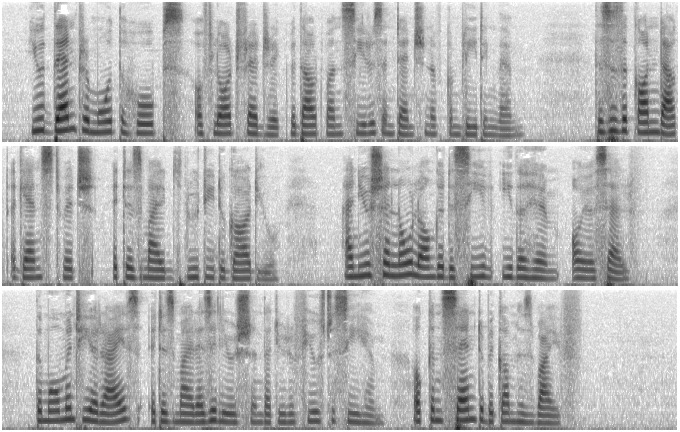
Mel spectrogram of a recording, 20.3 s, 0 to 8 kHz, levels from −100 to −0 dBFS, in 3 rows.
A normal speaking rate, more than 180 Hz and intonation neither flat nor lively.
Yes: average, 170 wpm; high, 190 Hz; average, 3.2 semitones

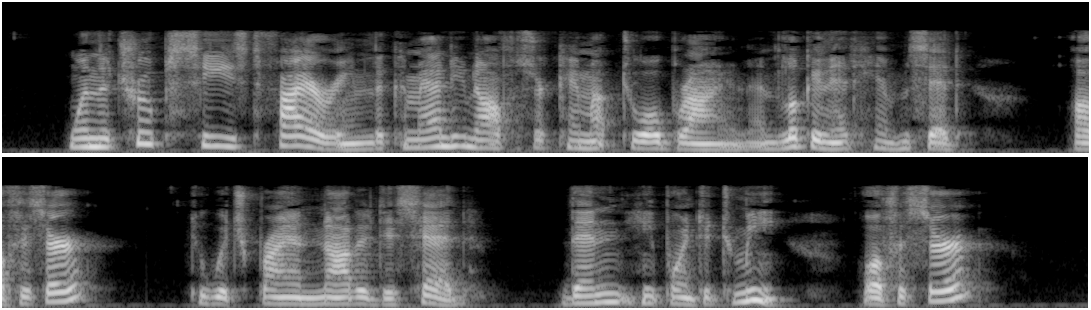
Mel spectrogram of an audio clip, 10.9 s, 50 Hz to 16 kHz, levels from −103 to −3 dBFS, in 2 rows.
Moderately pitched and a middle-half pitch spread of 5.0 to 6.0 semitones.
Yes: medium, 175 Hz; wide, 5.4 semitones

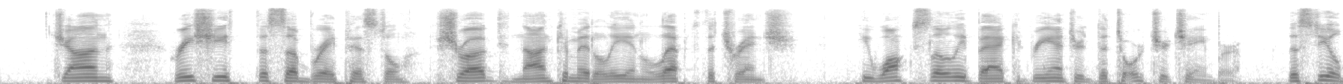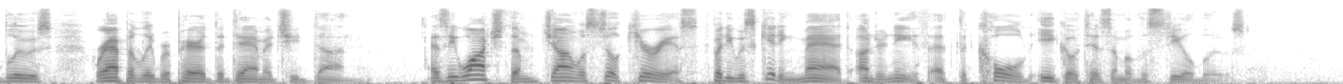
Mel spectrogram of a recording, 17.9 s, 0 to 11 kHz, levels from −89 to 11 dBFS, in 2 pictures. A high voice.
No: low, 115 Hz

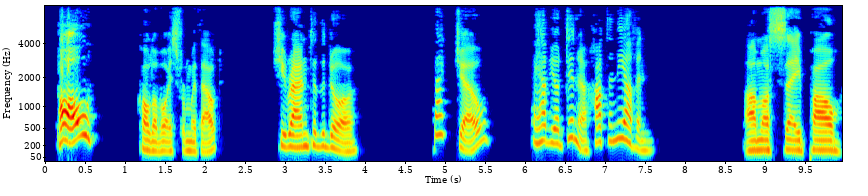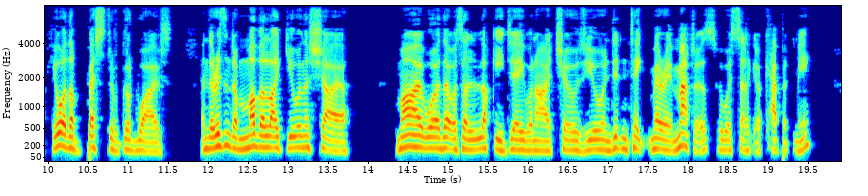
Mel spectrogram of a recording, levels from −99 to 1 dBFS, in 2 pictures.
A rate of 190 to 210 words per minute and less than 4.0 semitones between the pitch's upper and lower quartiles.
No: average, 195 wpm; average, 4.7 semitones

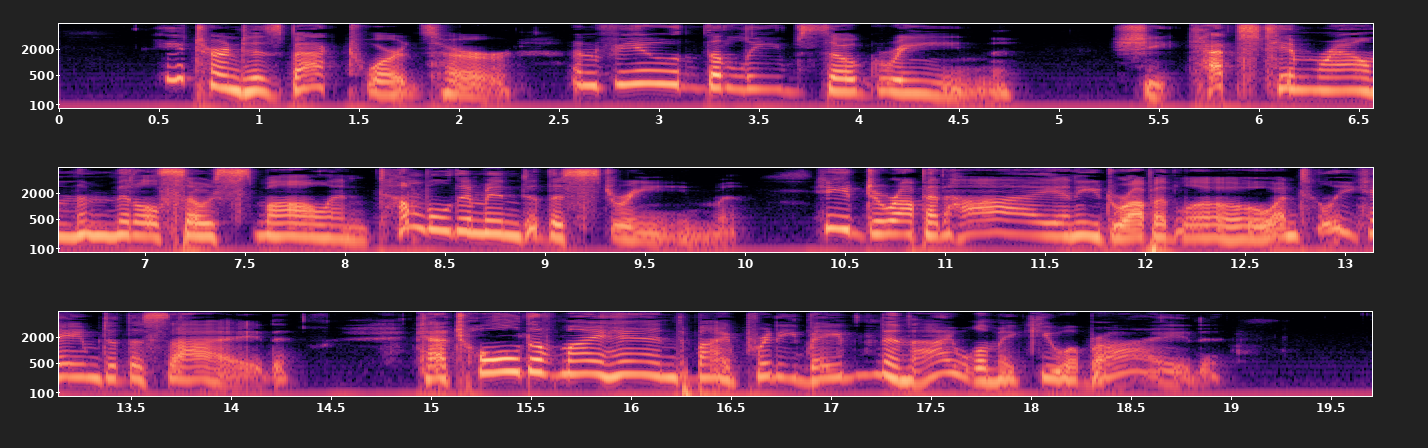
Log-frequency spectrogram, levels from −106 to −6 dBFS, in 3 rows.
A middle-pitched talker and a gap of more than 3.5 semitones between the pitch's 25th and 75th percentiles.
No: high, 220 Hz; average, 4.1 semitones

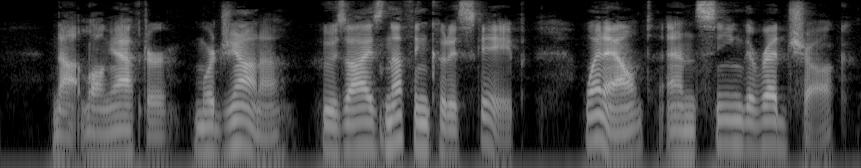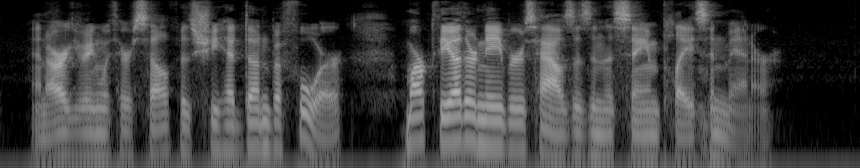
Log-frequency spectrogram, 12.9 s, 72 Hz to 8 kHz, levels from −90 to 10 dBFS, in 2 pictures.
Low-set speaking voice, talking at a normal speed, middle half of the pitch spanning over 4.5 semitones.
Yes: low, 115 Hz; average, 165 wpm; wide, 5.4 semitones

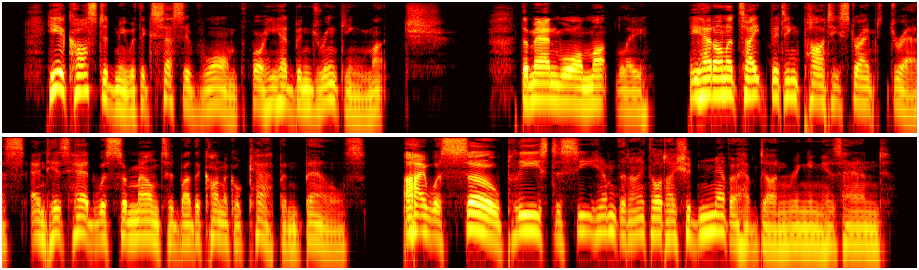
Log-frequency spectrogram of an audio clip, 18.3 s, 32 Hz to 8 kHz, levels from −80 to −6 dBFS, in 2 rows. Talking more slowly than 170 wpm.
No: average, 175 wpm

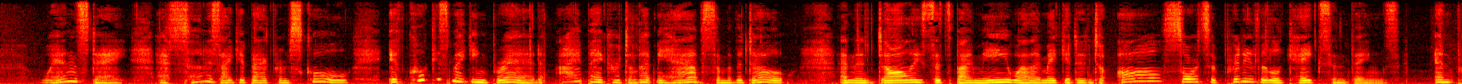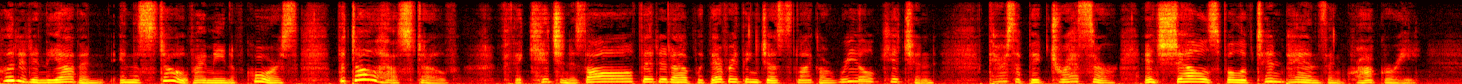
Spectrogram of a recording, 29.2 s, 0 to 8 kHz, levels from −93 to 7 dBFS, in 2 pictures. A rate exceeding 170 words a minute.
Yes: average, 185 wpm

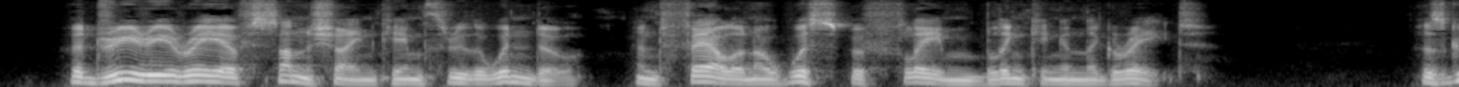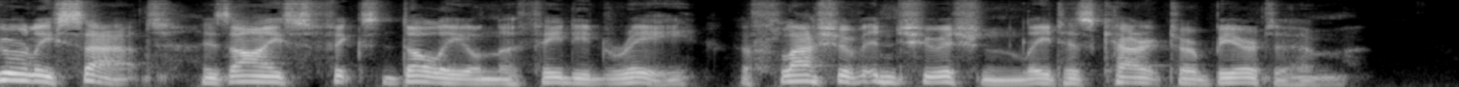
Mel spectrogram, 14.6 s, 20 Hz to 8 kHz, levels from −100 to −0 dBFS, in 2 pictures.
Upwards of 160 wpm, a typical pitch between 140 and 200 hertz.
No: average, 170 wpm; low, 120 Hz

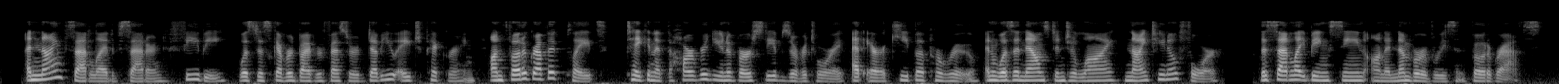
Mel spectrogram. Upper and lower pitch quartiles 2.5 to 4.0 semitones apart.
Yes: average, 3.7 semitones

